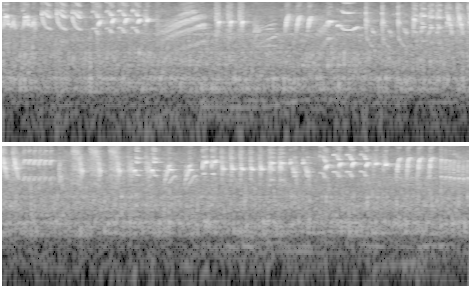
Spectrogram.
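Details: Red siskin (Carduelis cucullata) song: a fast, continuous run of high twittering notes, chattering trills and sweeping buzzy slurs, with repeated chip series and rapid rattles, over faint steady background noise.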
